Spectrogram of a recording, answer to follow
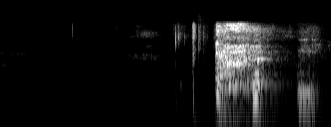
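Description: A pause, then a person coughs once, loudly, near the end.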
